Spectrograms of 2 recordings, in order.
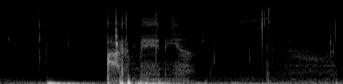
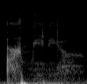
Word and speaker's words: Armenia: Now, in English, people will say Armenia, and whatever. For me, I think personally, you should say it in the Spanish way, even if you're speaking English, because it's in a city in Colombia. That's just my personal opinion.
